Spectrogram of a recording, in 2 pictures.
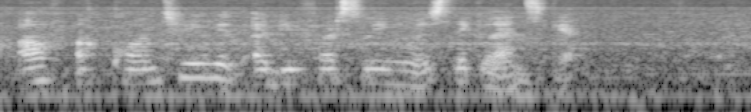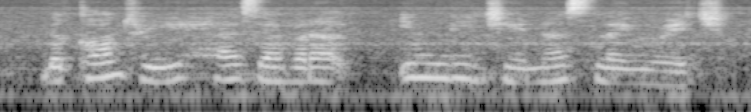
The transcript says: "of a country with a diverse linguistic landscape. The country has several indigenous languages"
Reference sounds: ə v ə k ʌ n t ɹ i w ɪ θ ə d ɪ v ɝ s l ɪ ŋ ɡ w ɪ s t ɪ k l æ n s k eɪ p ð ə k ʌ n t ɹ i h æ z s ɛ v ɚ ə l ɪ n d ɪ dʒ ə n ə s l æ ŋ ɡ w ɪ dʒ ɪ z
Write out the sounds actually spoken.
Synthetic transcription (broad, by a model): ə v ə k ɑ n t ɹ i w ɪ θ ə d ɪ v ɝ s l ɪ ŋ ɡ w ɪ s t ɪ k l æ n s k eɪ p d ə k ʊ n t ɹ i h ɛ s ɛ v ɚ ə l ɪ n d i dʒ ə n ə s l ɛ ŋ ɡ w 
